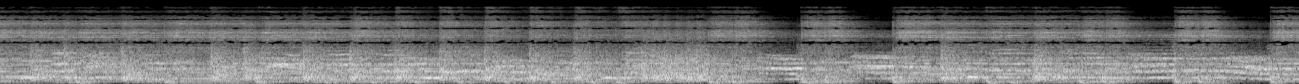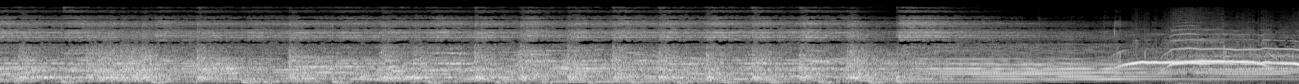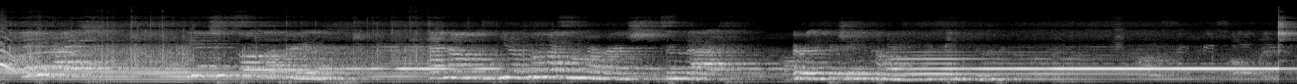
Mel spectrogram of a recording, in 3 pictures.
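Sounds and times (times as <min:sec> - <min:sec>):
woman singing: 0:00.0 - 0:22.0, 0:30.2 - 0:36.4
bass guitar: 0:00.0 - 0:38.9
drums: 0:00.0 - 0:38.9
electric guitar: 0:00.0 - 0:38.9.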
